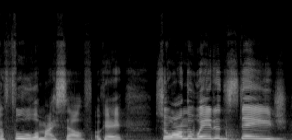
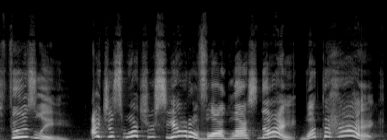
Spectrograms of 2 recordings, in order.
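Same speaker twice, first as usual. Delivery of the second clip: high excited voice of a fan; opponent's voice; 12 semitones higher, 4 dB louder than usual. Retold or imitated. Opponent teasing her at the table, high and excited. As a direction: chirp it high like an eager opponent.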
